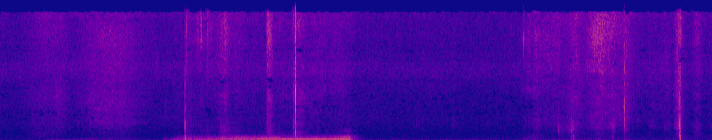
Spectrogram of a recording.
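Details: House cat with a snake it caught, letting out one sustained low yowling growl lasting close to two seconds, followed by soft indoor shuffling and an occasional tap.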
